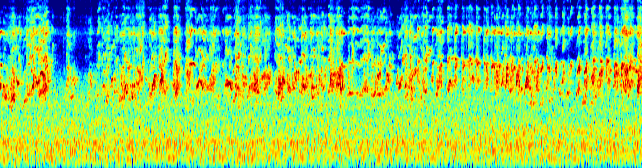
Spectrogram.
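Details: A flock of pet lovebirds eating corn produce an unbroken wash of thin, high chirps and squeaks, many voices overlapping evenly for the whole stretch.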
